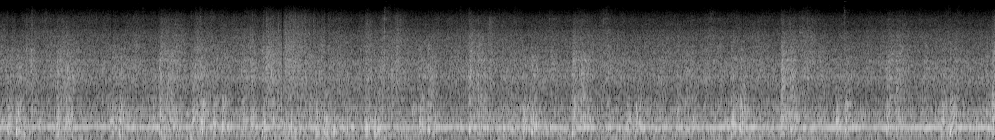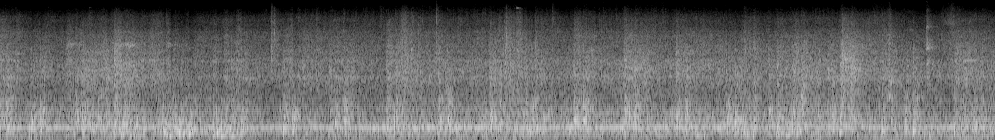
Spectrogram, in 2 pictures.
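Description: Fukui Railway light-rail car running at speed, heard from inside: wheels clicking over rail joints over a steady hum. A rougher rumble comes in for a couple of seconds around the middle.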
